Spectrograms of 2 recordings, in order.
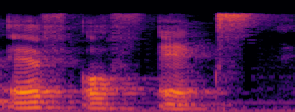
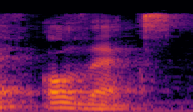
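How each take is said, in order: First: The word 'of' ends with an f sound. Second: The word 'of' ends with a v sound. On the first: The speaker calls it wrong. "não é f of x" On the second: The speaker calls it right. "esse fzinho do of, fosse um v"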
